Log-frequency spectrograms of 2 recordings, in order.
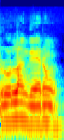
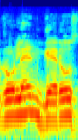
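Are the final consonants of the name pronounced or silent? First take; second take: silent; pronounced. First: The final consonants are silent, French style. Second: The final consonants are pronounced, following the spelling. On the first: "लेकिन उसका उच्चारण है वो रोला गैरो" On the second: "spelling देखेंगे तो आपको रोलैंड गैरोस दिखेगा"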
